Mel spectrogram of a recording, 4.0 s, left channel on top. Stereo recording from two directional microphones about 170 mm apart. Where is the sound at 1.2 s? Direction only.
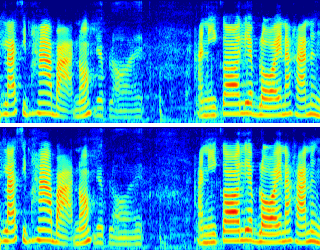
30° right (ahead or behind).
